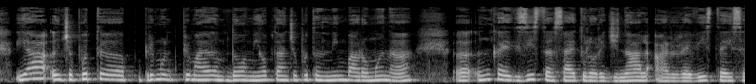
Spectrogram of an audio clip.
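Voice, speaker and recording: A woman in a plain, everyday voice, at a moderate pace with fairly even intonation. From Romania, Slobozia, Ialomița. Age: 30s. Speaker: sociologist and non-verbal communication expert. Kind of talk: interview.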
